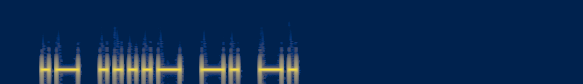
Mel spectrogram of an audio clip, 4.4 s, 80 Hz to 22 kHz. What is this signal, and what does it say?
Morse code, heard as a keyed tone, about 22 wpm, 700 Hz. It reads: A4NN
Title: Common Cut Numbers - 4-Digit 22wpm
